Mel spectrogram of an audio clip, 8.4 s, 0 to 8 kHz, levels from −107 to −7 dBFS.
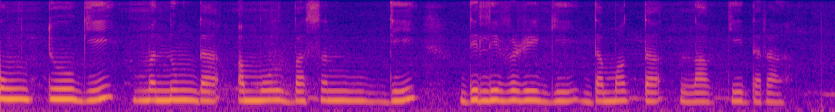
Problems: background sounds at intervals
